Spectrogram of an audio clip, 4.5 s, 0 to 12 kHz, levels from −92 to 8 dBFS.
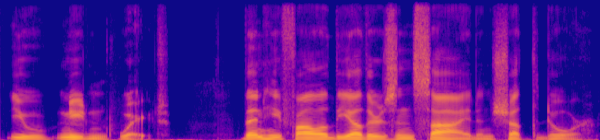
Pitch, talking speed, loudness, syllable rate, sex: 110 Hz, 175 wpm, -17 LUFS, 5.0 syllables/s, male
